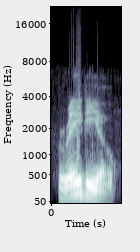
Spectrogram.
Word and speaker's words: radio: The next word is لا مش راديو radio radio radio okay very good.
